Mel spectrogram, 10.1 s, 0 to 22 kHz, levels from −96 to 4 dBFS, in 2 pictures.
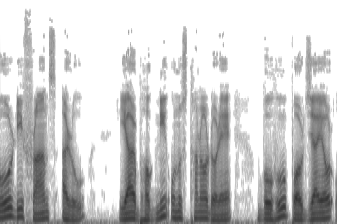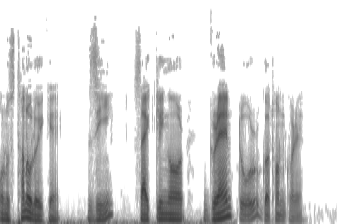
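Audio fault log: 8.61–10.12 s, input switched to a poorer device: with no gap, bandwidth narrows to about 7.6 kHz, level drops about 5 dB and new background noise appears about 45 dB down, likely from a change of input device.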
